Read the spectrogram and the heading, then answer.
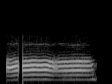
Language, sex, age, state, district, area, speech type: Assamese, female, 30-45, Assam, Dhemaji, urban, conversation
